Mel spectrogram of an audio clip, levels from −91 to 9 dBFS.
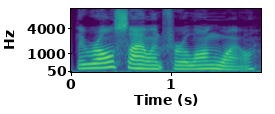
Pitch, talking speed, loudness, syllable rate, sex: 205 Hz, 250 wpm, -15 LUFS, 6.2 syllables/s, female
